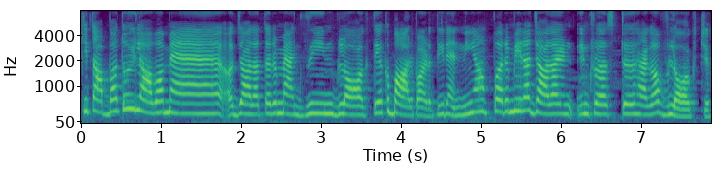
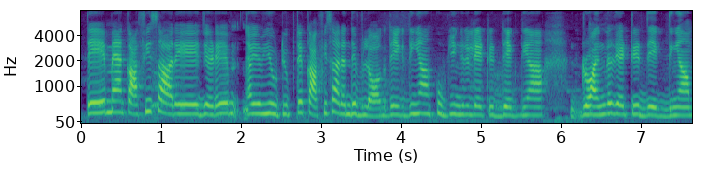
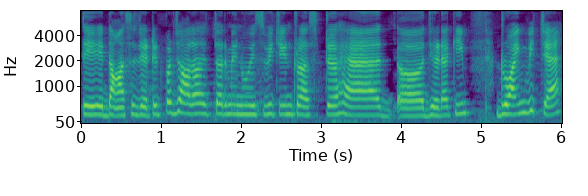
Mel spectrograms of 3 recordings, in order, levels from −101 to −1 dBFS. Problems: constant background noise, continuous background conversations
